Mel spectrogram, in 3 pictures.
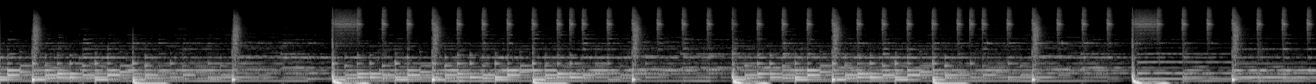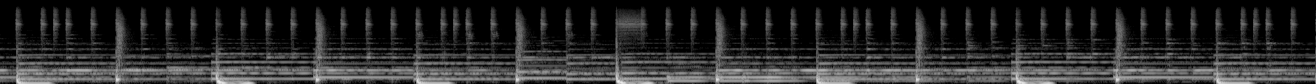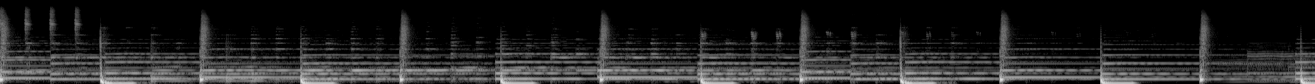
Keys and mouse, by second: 0.5 shift+middle click, 0.9 click, 1.4 s, 2.2 click, 4.6 click, 5.8 shift+middle click, 6.5-8.3 drag, 8.7 click, 9.3-10.3 drag, 10.6 click, 10.8 click, 12.2-14.0 drag, 15.0-16.3 drag, 16.6 click, 16.9 middle drag, 17.4 shift+click, 17.8 KP_3, 18.9 r, 19.9-20.4 middle drag, 20.8 ctrl+z, 21.5-22.7 drag, 22.9-24.6 middle drag, 24.8 click, 25.2 KP_1, 26.4 shift+click, 26.9-28.2 drag, 28.4-28.7 shift+middle drag, 29.0 shift+middle click, 29.3 middle click, 29.5 middle drag, 29.9 shift+middle click, 30.1-31.5 drag, 31.6 click, 32.9 click, 33.7 click, 34.5-35.6 drag, 36.6-38.3 drag, 38.5-39.4 middle drag.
